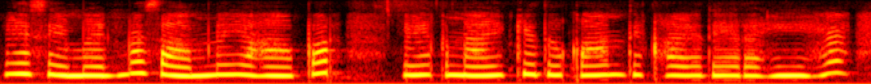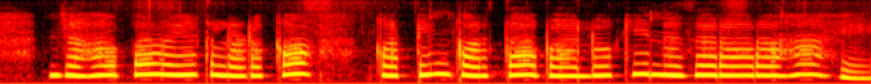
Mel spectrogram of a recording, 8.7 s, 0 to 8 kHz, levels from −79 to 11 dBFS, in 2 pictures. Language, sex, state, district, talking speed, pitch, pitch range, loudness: Hindi, female, Rajasthan, Jaipur, 180 wpm, 335 Hz, 320-355 Hz, -13 LUFS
